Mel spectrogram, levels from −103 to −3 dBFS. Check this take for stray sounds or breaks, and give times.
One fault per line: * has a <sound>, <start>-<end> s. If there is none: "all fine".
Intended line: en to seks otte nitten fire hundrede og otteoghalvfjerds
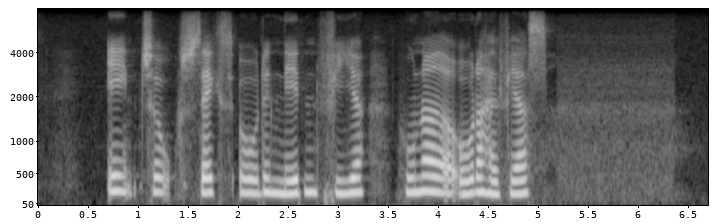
all fine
